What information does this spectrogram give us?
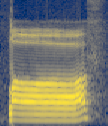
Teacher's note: یہ قاف کو بھی موٹا کرنا ہے، اچھی طریقے سے حلق سے ادا کرنا ہے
